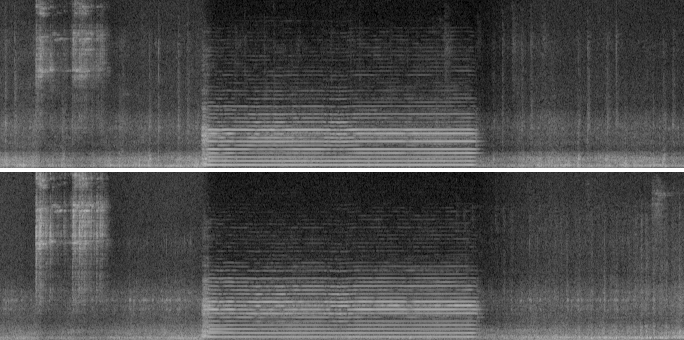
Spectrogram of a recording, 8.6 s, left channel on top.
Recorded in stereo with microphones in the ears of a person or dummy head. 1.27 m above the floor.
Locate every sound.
0.4 s a dropped coin: 5° right (ahead or behind), 1.7 m
2.5 s a violin: 75° left (ahead or behind), 3.5 m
